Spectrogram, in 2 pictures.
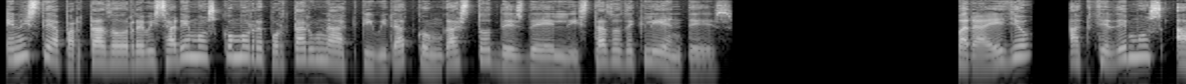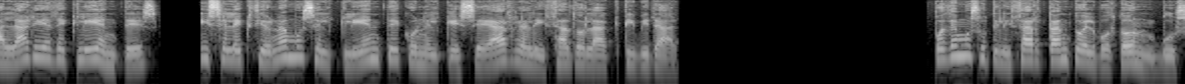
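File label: Spanish Spain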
